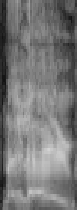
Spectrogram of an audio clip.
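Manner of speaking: put-on British accent. Trying out a British accent to join the study: put-on British accent. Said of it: "that's the only one I can do".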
